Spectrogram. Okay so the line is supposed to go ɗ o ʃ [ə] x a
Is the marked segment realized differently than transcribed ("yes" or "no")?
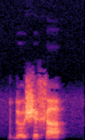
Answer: no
